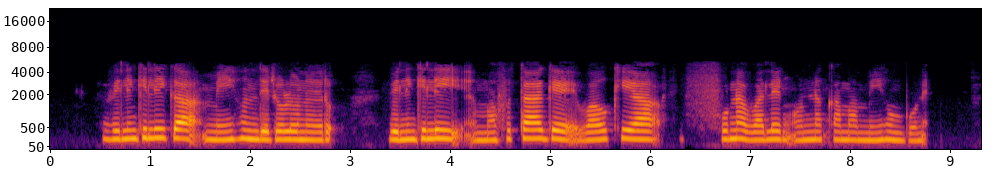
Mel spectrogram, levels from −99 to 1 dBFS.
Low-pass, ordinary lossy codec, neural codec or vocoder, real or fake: 5.4 kHz; AAC, 48 kbps; none; real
